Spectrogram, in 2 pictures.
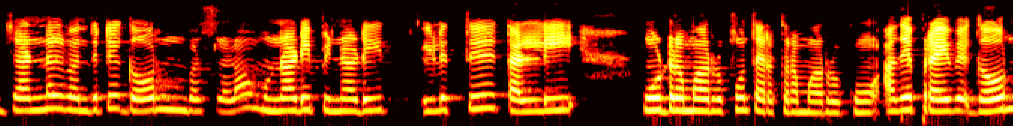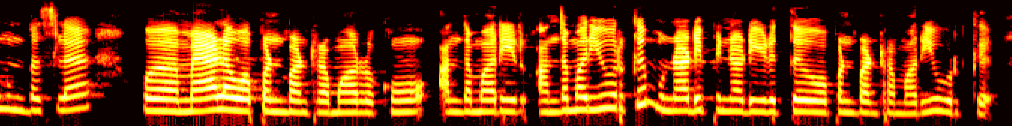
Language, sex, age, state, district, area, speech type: Tamil, female, 18-30, Tamil Nadu, Namakkal, urban, spontaneous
